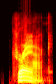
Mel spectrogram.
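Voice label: "drack", American English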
